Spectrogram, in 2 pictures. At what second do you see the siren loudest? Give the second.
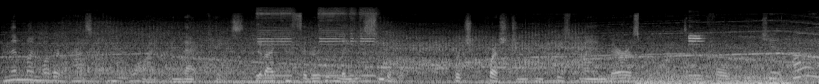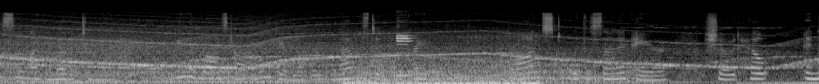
10 s.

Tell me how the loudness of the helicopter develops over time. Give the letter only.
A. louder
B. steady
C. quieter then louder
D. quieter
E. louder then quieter
B.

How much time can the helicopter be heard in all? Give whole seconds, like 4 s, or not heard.
15 s.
